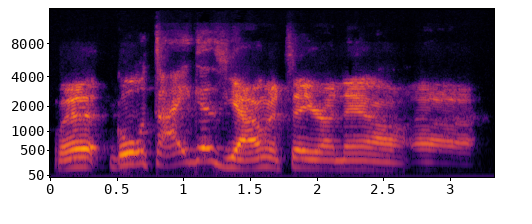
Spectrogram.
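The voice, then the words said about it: Minnesota-sounding accent, poor Louisiana attempt. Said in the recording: “That was like a Minnesota accent. That was not a Louisiana accent. ... Yeah, that was bad.”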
